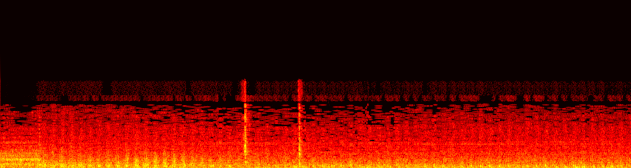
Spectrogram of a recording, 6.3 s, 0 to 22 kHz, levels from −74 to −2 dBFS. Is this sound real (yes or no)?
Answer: yes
